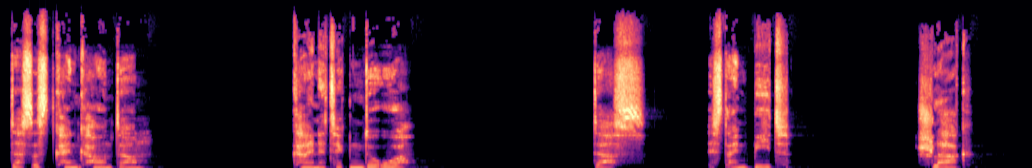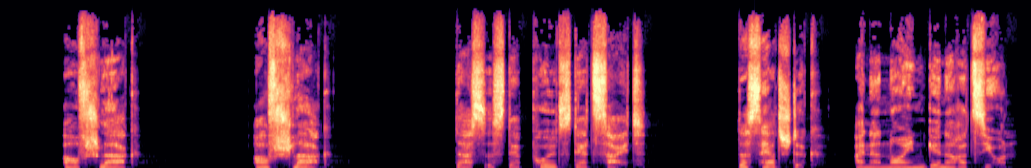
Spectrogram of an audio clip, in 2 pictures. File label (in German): Spot, Werbung, Off, Commercial (Werbung), German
